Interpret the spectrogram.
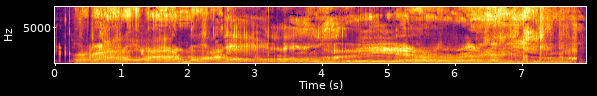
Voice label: Zombie Idle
